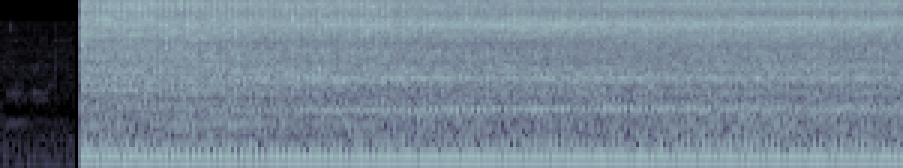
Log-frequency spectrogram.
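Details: Cub Cadet mower engine after replacing the starter solenoid (starter, oil change and carb clean also done): it catches and runs at a steady, even drone with a strong low hum.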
